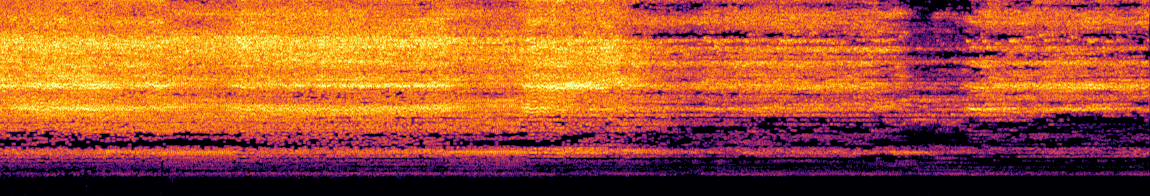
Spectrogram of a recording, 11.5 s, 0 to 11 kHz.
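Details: A large blue cicada clinging high in trees gives a steady, high, shrill buzz with faint regular pulsing at 6 pm in summer. The owner read that the calling attracts mates.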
